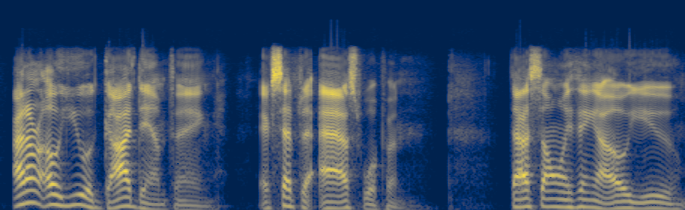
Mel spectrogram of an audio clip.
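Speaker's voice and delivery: ordinary talk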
